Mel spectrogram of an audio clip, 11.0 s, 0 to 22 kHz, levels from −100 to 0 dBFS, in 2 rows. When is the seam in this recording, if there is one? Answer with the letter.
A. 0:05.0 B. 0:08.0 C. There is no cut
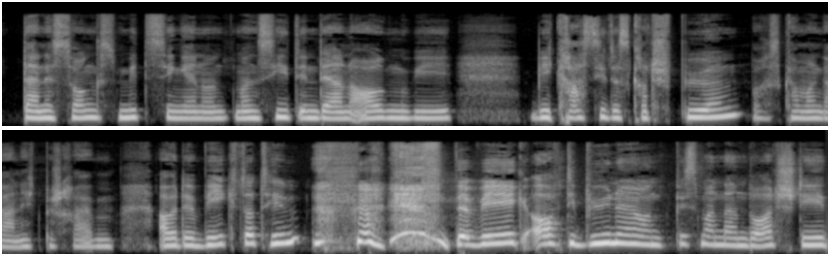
A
